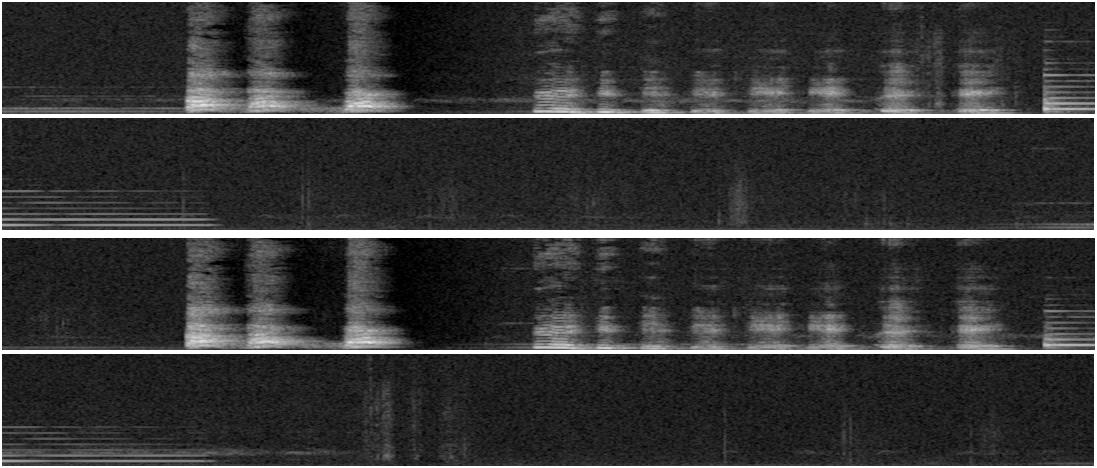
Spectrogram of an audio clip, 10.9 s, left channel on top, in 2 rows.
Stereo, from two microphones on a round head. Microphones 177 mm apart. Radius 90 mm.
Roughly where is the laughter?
Right.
